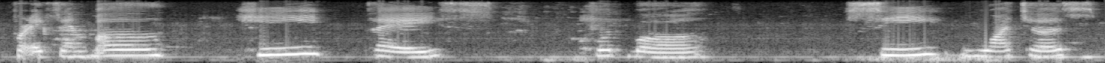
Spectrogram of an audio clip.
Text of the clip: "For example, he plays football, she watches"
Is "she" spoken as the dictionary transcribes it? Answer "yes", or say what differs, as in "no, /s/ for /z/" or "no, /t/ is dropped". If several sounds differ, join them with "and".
no, /s/ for /ʃ/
